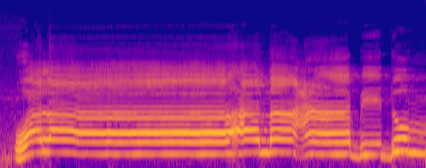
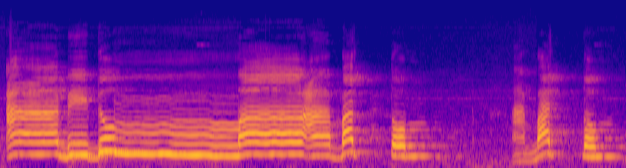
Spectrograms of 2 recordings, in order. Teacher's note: Abidum ma'abattum, abattum gitu. Abidum itu ditahan, itu idgham bi gunnah atau idgham ma'al gunnah.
